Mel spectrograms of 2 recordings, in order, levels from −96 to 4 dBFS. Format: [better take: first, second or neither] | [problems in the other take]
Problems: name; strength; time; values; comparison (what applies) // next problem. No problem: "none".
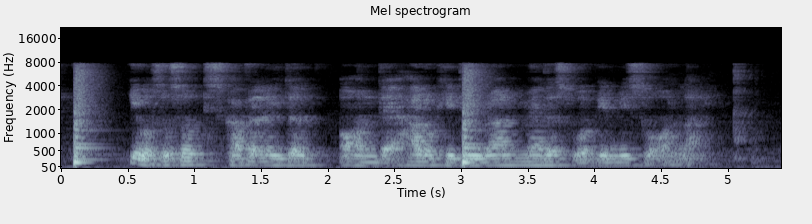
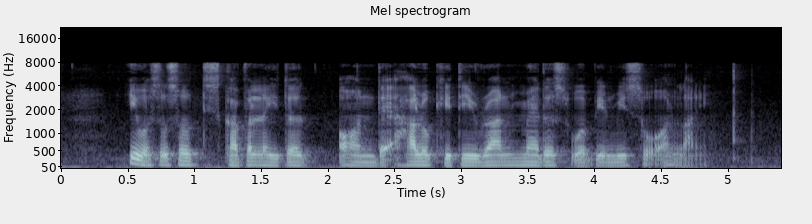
second | background sound (Snare drum); 4 dB below the speech // room echo; dies away in 0.3 s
